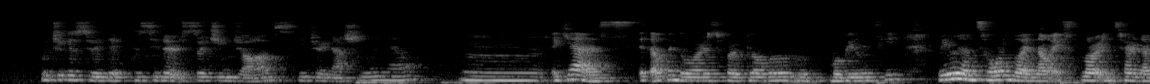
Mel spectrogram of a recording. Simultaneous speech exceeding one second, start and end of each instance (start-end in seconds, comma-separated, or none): none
